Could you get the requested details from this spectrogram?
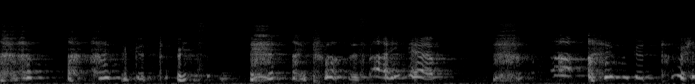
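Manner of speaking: tearful pleading voice, very high and very slow. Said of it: "and then you're crying".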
